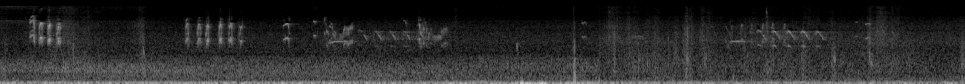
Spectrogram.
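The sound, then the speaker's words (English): An eastern towhee sings in the background, its short trilled phrases repeating a few times amid other bird chirps over steady outdoor noise, with no talking. “It's an eastern towhee in the backdrop.”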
